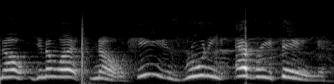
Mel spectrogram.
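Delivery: indignant protest. Real, not acted. Co-host objects to her husband spoiling everything, indignant. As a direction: protest loudly that it's all being ruined.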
